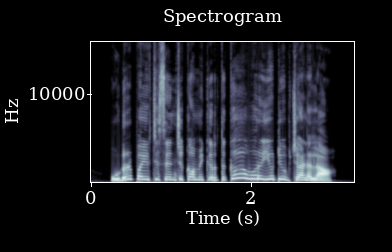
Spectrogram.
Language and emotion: Tamil, surprised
